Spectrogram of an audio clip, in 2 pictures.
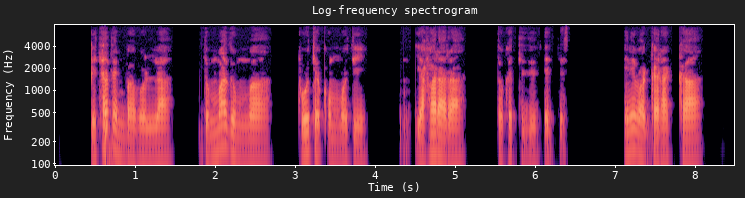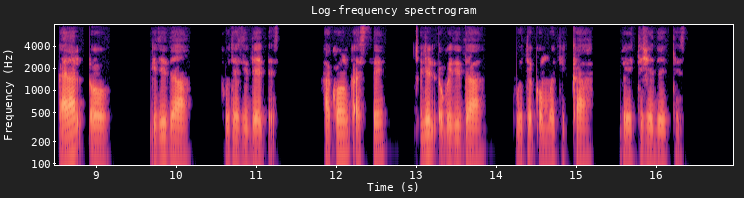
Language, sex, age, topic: Gamo, male, 18-24, agriculture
